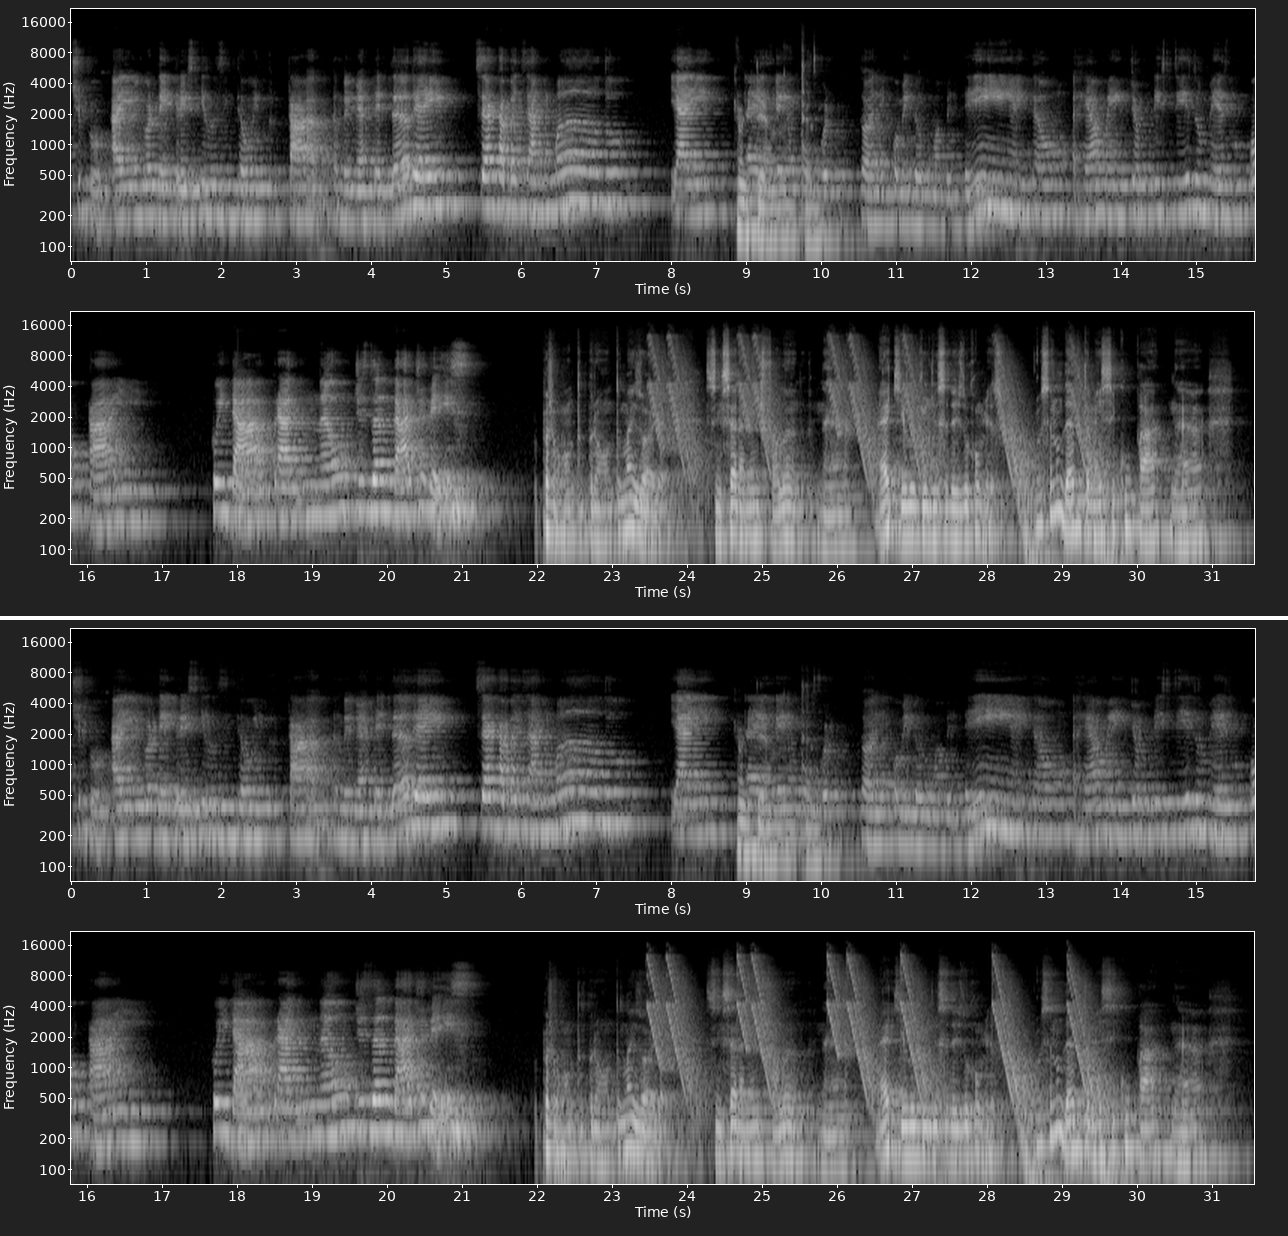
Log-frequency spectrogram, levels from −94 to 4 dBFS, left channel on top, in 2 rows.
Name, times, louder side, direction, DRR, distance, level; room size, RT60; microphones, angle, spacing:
voice 1, 0.0-2.5 2.9-5.0 5.4-7.4 8.0-8.5 9.0-10.1 10.5-16.7 17.7-21.0, left 1 dB, 30° left, 0 dB, 5.5 m, -32 dB
voice 2, 8.9-10.0 22.1-26.2 26.5-28.2 28.6-31.4, left 2 dB, 85° left, 11 dB, 1.6 m, -30 dB
sound 1, 23.5-24.1 24.7-25.4 25.9-26.6 26.8-27.5 28.1-28.8 29.1-29.7, right 2 dB, 75° right, 6.5 m, -37 dB
25.5 x 14.0 x 9.9 m, 1.1 s
head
